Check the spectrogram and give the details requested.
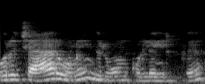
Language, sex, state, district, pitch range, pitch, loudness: Tamil, female, Tamil Nadu, Chennai, 180-240 Hz, 195 Hz, -18 LUFS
